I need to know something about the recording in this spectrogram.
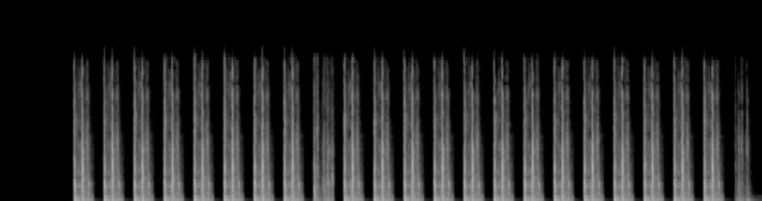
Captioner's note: typewriter keys clacking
